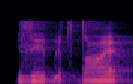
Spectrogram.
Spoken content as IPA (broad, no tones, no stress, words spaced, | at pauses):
zeɓḛt͡s dˤæ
